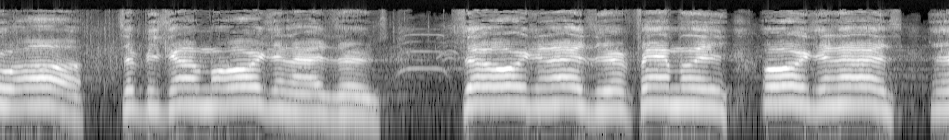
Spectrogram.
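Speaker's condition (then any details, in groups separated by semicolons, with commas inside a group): ALS; weak voice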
